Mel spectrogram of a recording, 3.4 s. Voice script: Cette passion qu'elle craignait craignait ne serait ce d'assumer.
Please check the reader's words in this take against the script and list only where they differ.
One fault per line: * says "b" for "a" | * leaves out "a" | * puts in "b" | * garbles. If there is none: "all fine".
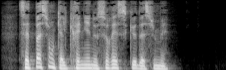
* leaves out "craignait"
* puts in "que"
